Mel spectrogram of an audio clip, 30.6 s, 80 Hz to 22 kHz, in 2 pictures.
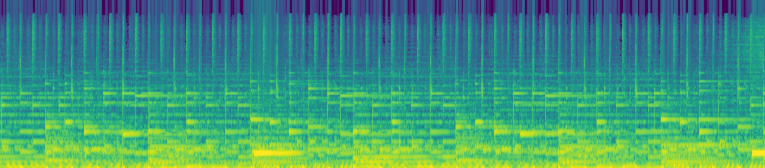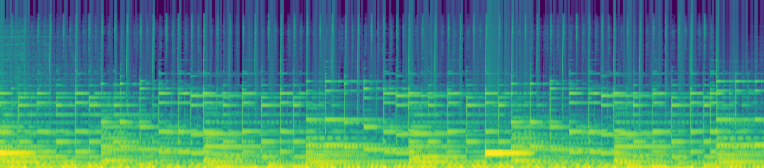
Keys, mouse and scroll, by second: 1.9 click, 2.4 g, 4.1 g, 6.2-6.7 scroll down 2, 6.3 middle click, 6.4 middle click, 7.0 click, 7.8 g, 10.0 g, 11.5 middle click, 11.6 middle click, 12.4 KP_1, 12.9 shift+middle click, 13.3 shift+middle click, 13.3-14.1 scroll up 4, 14.1 click, 14.7 g, 16.2 scroll up 2, 16.4 1, 16.7 click, 17.2 g, 20.3 click, 20.7 shift+middle click, 20.7 scroll down 2, 20.8 middle click, 21.4-21.7 scroll up 1, 21.9 2, 22.1 middle click, 22.4 middle click, 22.8 shift+click, 23.3 g, 26.3 scroll down 1, 26.6 shift+middle click, 27.0 scroll up 2, 27.3 shift+middle click, 27.8 click, 28.3 shift+click, 28.8 click, 29.3 shift+middle click, 29.9 shift+click.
